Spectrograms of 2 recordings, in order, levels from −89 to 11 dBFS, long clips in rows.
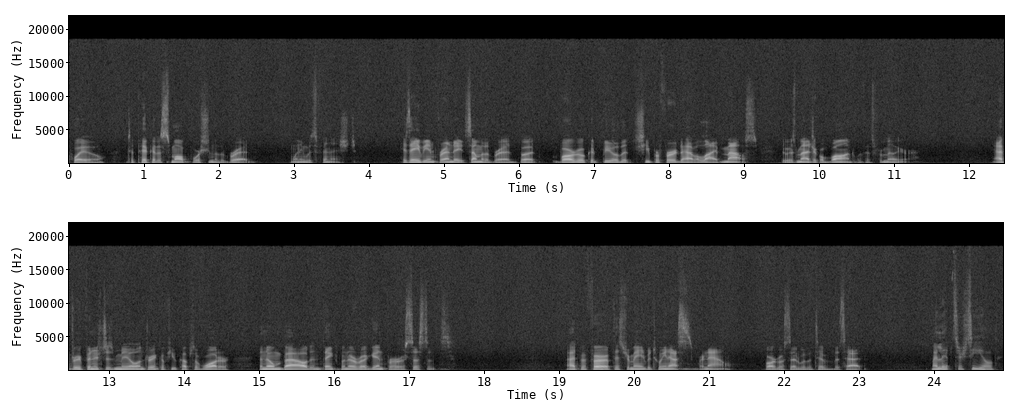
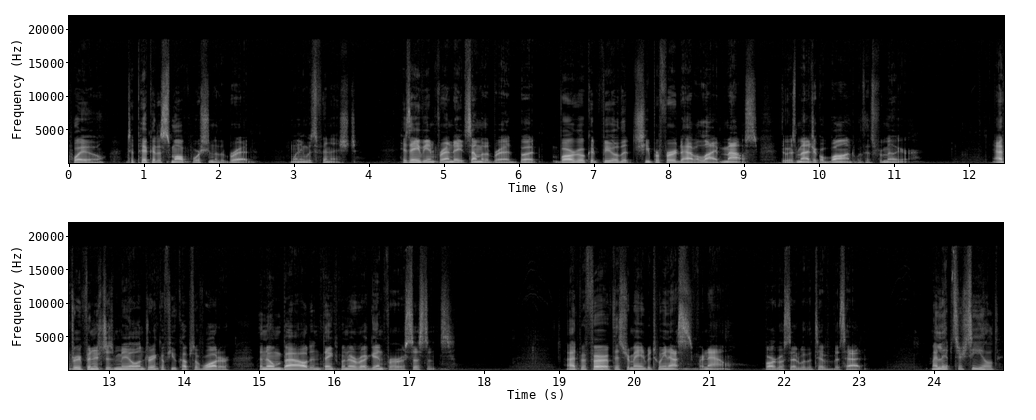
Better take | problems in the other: second | hiss; noticeable; throughout; 20 dB below the speech

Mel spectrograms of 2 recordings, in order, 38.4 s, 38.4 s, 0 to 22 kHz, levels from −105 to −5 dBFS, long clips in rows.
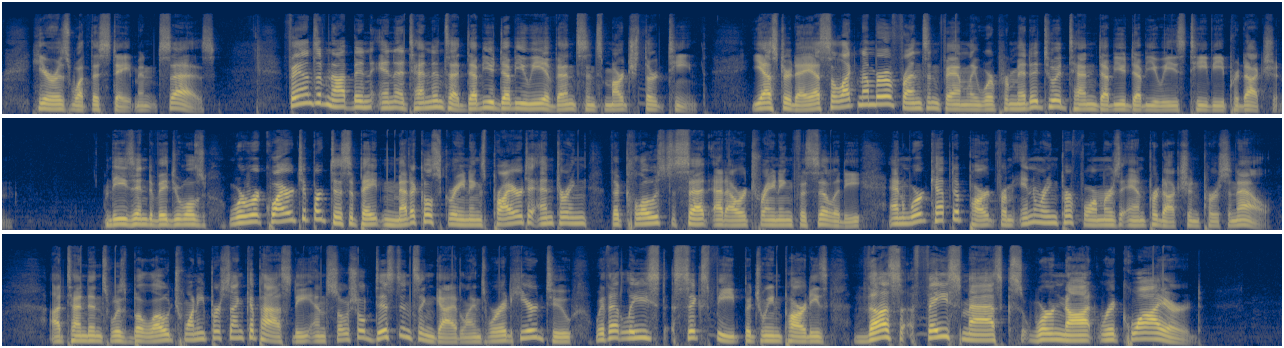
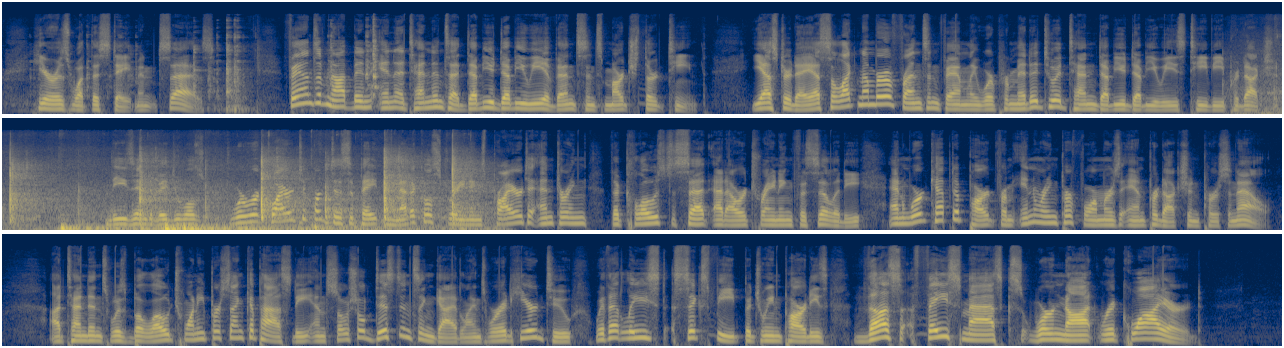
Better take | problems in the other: first | clattering dishes; noticeable; from 0.5 to 4 s; peak 7 dB below the speech // footsteps; loud; from 13 to 17 s; peak 3 dB above the speech

